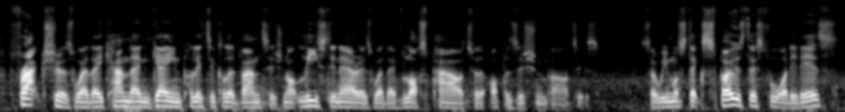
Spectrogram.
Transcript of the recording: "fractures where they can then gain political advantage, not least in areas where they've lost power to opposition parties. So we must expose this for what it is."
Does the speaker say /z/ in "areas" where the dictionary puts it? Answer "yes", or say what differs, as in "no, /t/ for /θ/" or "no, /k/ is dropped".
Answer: yes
